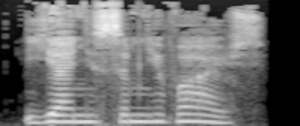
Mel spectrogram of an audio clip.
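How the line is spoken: Whisper into ear. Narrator (Russian): прошептала она, склоняясь к его уху

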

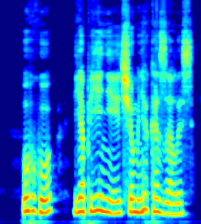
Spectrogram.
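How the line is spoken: Laughing. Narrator (Russian): Изабель рассмеялась

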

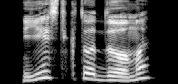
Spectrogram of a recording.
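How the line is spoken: Laughing. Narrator (Russian): рассмеялась Синди

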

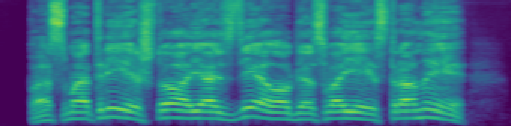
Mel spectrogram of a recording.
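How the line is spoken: Shouting, voice breaking. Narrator (Russian): закричал он срывающимся голосом

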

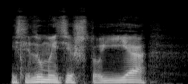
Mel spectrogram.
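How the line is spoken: Hiss. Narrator (Russian): прошипел Холмс

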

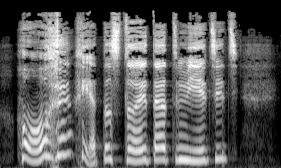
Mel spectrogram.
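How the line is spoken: Giggling. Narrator (Russian): хихикнула Беатриса

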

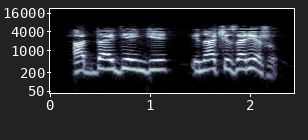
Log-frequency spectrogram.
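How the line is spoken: Shouting coachman. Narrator (Russian): Извозчик закричал

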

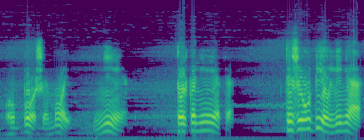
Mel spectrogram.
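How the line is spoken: Moaning. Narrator (Russian): простонала Джилл

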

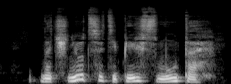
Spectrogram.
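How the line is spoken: Muttered under his breath. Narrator (Russian): пробормотал он себе под нос

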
